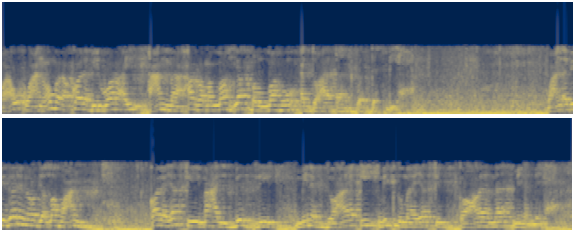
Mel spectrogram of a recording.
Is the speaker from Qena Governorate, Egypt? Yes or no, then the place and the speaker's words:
no; Sharqia Governorate, Egypt; مره كنت في عندنا في مصر في منطقه اسمها الشرقيه، يعني قال بلد يعني محافظه من المحافظات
